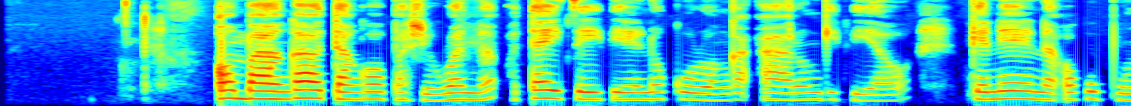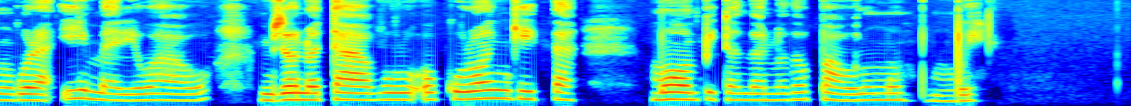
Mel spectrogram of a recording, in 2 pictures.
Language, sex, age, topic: Oshiwambo, female, 18-24, finance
